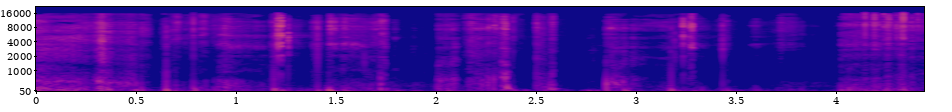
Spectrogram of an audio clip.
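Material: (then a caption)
Wood. A solid purple wooden colored pencil is shaved with a small metal blade. Short, crisp scraping strokes with brief crunchy bursts repeat in an uneven rhythm, some sharper than others, over a quiet, low rumbling background.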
